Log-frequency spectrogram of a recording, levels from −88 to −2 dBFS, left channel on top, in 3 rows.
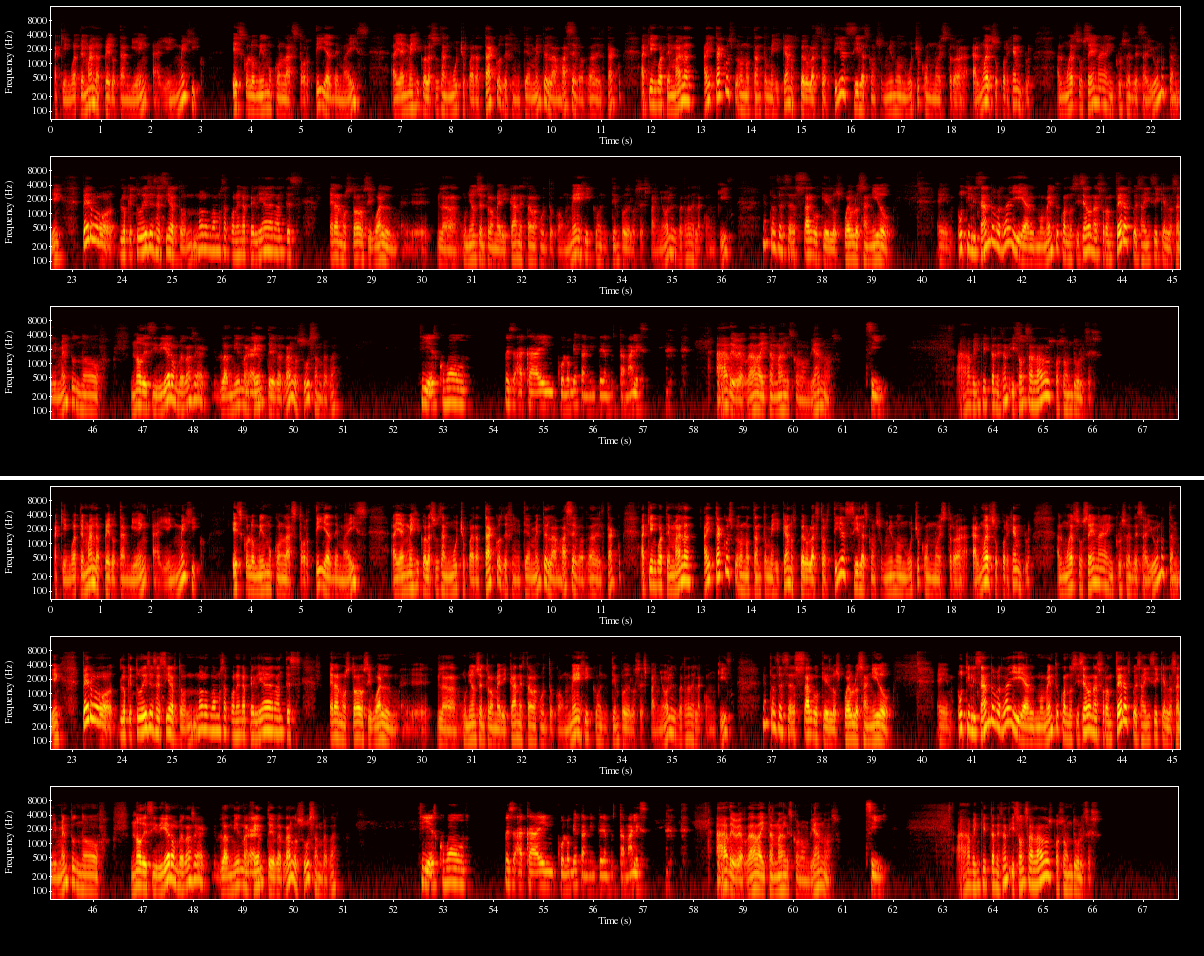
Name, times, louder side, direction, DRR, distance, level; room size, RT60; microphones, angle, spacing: voice 1, 0.0-2.9 3.6-12.8 13.0-27.8 28.1-39.3 39.6-50.9 58.0-60.9 62.4-66.1, right 4 dB, 85° right, 5 dB, 0.8 m, -38 dB
voice 2, 49.0-49.4 52.5-53.5 54.2-57.1 57.4-57.9 61.4-61.8, right 2 dB, 55° right, 8 dB, 1.4 m, -39 dB
13.5 x 7.1 x 6.4 m, 0.33 s
head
